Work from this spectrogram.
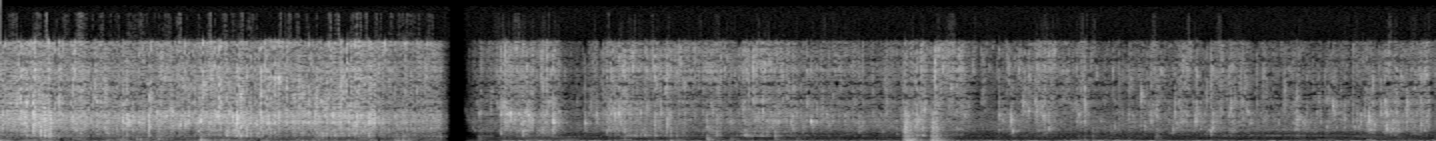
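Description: Tap water runs into a sink while tamban fish are washed by hand, a continuous splashing stream with a brief pause partway, then uneven gushes and drips as the fish are rinsed.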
